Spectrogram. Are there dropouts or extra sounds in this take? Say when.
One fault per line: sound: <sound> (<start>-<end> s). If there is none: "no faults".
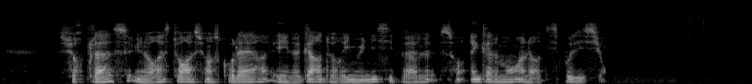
no faults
